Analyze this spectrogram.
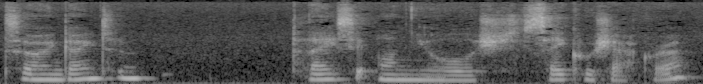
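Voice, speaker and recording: A woman speaks in a gentle, dark, mellow tone that is somewhat breathy, at medium pitch with fairly even intonation. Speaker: reiki and ASMR guide. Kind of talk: guided meditation / healing session. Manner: soft, gentle, calming.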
